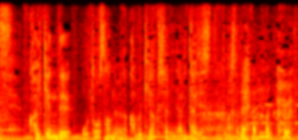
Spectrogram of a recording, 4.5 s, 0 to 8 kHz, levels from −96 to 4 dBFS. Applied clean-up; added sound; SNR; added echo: none; none; none; none.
